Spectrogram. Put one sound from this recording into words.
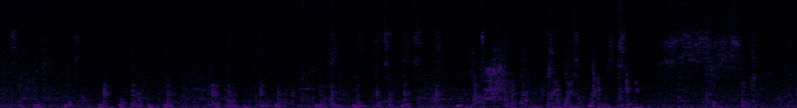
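A marker squeaks faintly on a whiteboard.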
